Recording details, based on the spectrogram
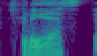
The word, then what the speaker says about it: Trieste: Yeah, it's in I Italy, can, but that's a really that's some really Trieste, good players on there. Trieste.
